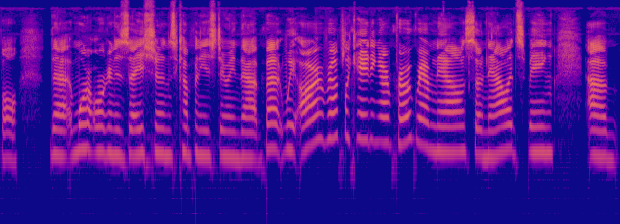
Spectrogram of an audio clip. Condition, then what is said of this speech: Cleft palate. Right now, I mean, this is not easy for me to do a radio interview.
